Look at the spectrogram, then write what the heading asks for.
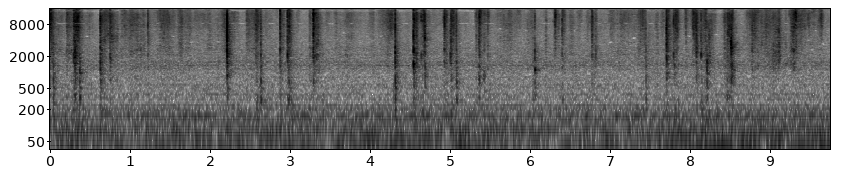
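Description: Playing cards are shuffled during a card reading, making a rapid, faint patter of crisp clicks and snaps that runs on without a break.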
